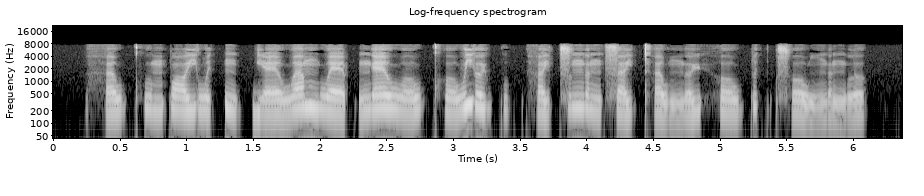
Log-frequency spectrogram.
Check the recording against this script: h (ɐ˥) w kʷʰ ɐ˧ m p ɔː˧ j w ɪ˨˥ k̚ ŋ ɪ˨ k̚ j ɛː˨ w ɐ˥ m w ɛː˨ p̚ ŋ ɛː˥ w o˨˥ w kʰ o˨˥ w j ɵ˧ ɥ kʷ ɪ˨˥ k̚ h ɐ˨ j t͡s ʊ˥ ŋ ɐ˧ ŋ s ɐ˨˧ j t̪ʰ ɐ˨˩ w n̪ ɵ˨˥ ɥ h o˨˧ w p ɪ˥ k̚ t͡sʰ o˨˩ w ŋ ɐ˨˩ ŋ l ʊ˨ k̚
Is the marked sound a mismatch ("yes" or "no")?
yes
